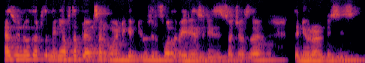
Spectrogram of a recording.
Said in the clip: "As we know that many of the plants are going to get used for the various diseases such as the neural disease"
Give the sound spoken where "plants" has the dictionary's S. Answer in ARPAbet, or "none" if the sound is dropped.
S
